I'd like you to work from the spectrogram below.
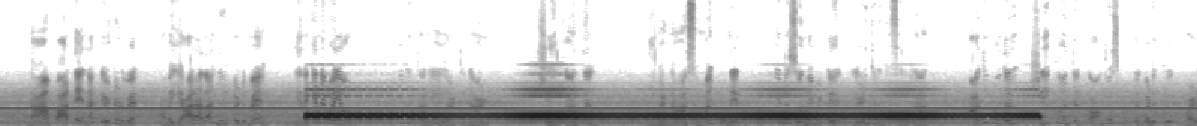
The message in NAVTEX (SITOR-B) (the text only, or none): DICTO EL CURSO DE TRANSPORTE TURISTICO Y RECREATIVO.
